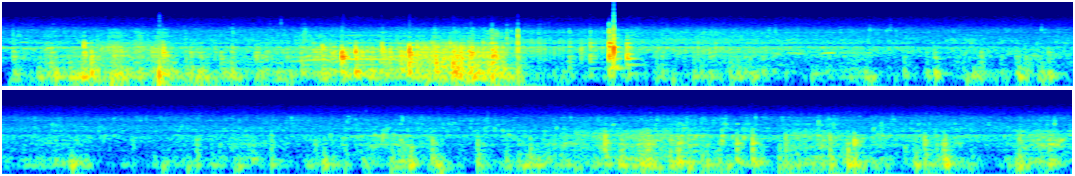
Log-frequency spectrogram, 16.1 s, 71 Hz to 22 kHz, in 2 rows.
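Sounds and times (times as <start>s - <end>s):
knocks on canoe: 0.0s - 8.7s
paddle strokes in water: 0.0s - 16.0s
water splashing and lapping: 0.0s - 16.0s
wind and sea rumble: 0.0s - 16.0s.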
